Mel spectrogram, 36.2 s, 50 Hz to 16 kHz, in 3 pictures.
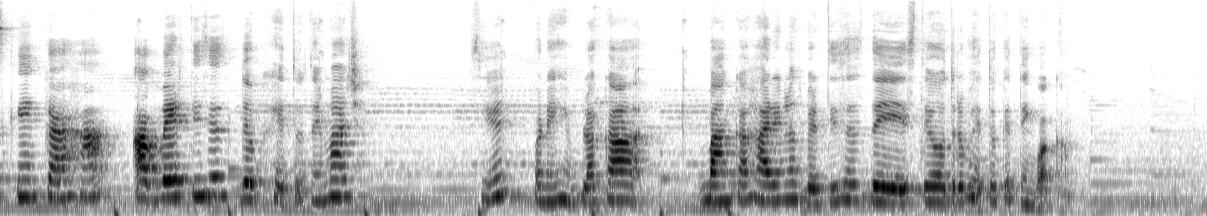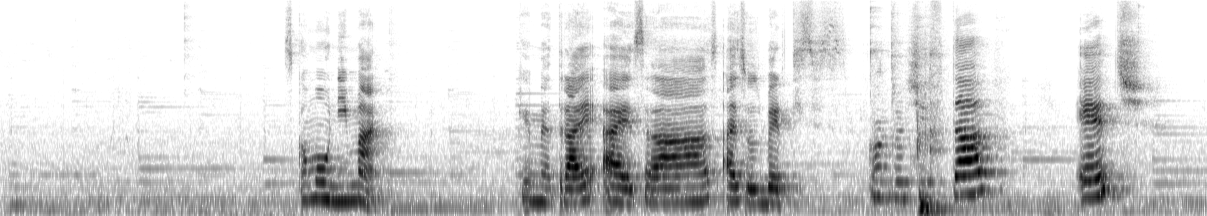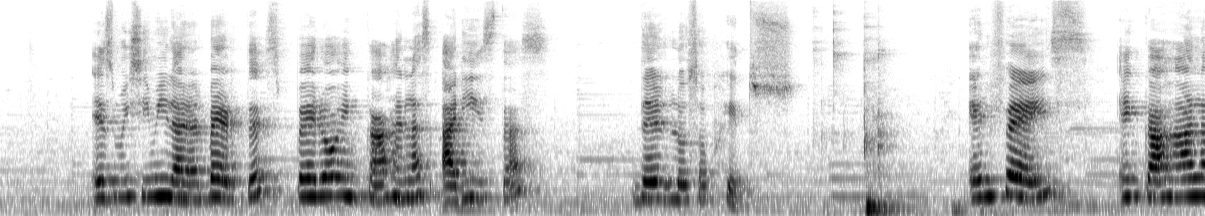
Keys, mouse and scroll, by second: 3.8 click, 10.6 click, 16.0 click, 21.3 ctrl+shift+Tab, 32.8 ctrl+shift+Tab.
